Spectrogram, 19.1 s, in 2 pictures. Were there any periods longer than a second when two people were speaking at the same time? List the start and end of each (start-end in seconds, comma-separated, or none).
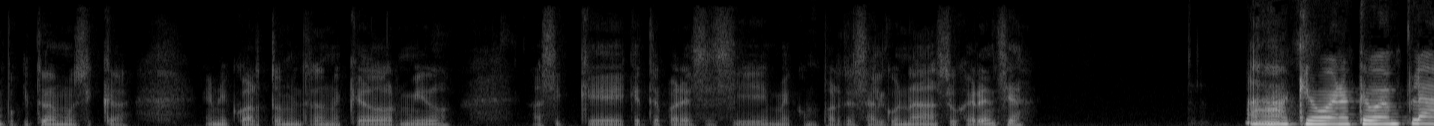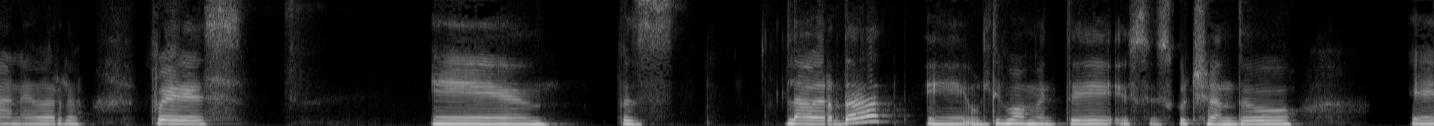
none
